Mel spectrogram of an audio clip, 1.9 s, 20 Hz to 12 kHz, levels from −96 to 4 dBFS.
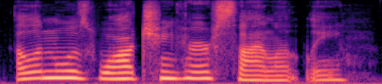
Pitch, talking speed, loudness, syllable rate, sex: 230 Hz, 155 wpm, -14 LUFS, 5.7 syllables/s, female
